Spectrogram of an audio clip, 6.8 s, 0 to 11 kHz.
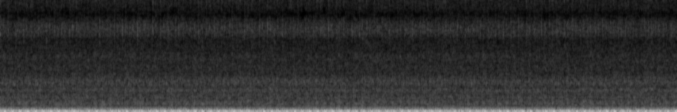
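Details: KTM RC8R with a swapped 2020+ third-gen 1290 Super Duke engine and electronics, first start after the swap: steady, even low thumping at idle, about two and a half pulses a second, no misses or knocks; normal idle.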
